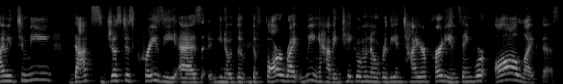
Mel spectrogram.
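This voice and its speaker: With an ordinary speaking voice, a woman of medium pitch keeps a moderate pace, ordinary pitch variation and hardly any pauses. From rural southern West Virginia. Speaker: political strategist. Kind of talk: casual political discussion.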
